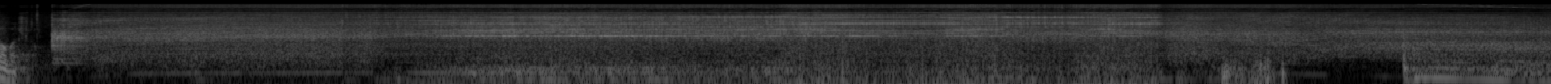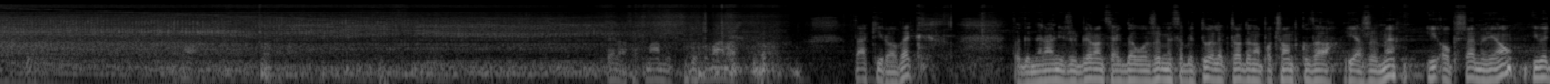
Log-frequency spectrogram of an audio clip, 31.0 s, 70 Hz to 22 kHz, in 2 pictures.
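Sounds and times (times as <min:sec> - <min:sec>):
angle grinder grinding steel: 0:00.5 - 0:23.2
motor winding down whine: 0:08.9 - 0:21.6.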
